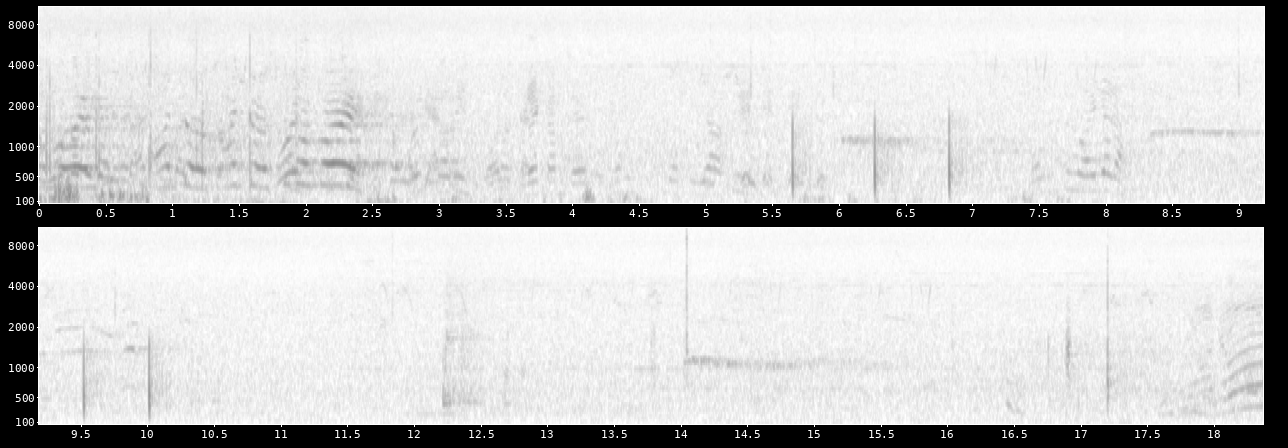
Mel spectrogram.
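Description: Cricket players' voices calling across the field in the first few seconds, then quiet open-air ambience broken by scattered sharp clicks and knocks, with a pair of knocks near the end.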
